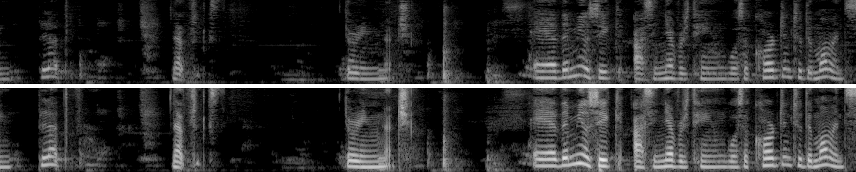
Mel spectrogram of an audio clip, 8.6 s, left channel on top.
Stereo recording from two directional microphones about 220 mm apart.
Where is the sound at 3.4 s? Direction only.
40° right (ahead or behind).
